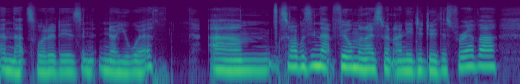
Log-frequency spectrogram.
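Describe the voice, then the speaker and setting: A woman with an Australian accent, fairly low pitch, a dark, mellow tone, ordinary pitch variation and a fairly quick pace. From Australia with ten years in New Zealand. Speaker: actress. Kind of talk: casual interview chat.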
